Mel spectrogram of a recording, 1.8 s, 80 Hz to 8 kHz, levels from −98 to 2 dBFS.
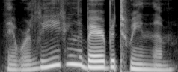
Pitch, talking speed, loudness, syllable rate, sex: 200 Hz, 235 wpm, -18 LUFS, 6.1 syllables/s, female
